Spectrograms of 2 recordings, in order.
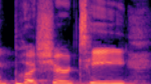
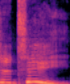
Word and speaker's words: Pusha T: First of all, y'all, I did say Pusher T. That's how you correctly pronounce it. But Pusha. I'm He sorry. spelled it with an A. Pusha. I didn't speak Black Like nigga. American. He spells it with an A. Yeah, it's Pusha T.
